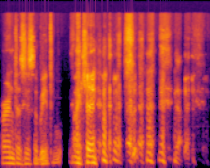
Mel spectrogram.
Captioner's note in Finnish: Laughs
